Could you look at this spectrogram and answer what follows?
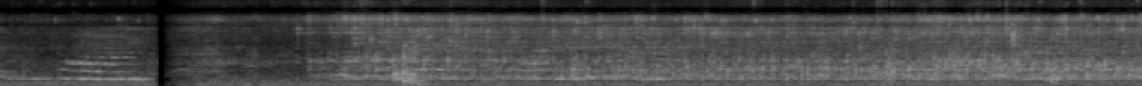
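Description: Sabudana vadas dropped into hot oil, a sudden loud steady sizzle that starts after a brief splash and continues evenly, with someone speaking over the frying.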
